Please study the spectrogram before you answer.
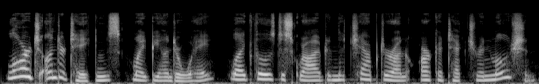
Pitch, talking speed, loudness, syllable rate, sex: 215 Hz, 180 wpm, -18 LUFS, 6.1 syllables/s, female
